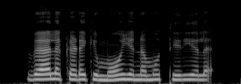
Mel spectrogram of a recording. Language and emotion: Tamil, sad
